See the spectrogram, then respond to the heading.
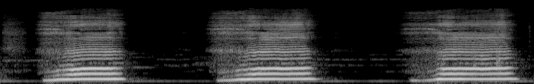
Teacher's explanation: گلے کا سب سے نچلا حصہ ہے وہاں سے ہاں ادا ہوگا, اور لائٹ یہ ایزی ساؤنڈ ہے.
